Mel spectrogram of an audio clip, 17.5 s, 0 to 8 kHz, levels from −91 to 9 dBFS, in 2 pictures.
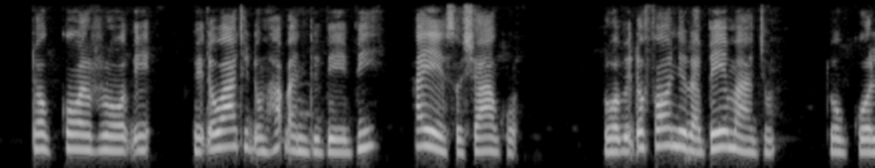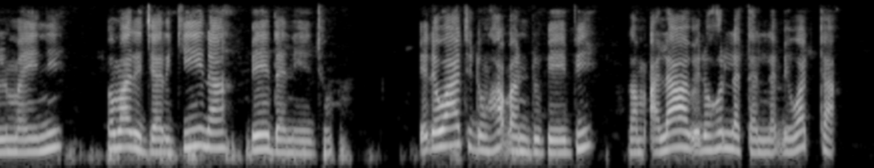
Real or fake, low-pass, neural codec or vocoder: real; 7.2 kHz; none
